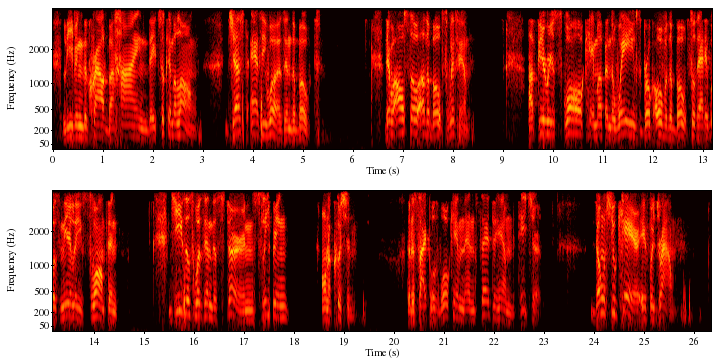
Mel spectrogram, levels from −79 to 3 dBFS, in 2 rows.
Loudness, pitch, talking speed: -29 LUFS, 165 Hz, 150 wpm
